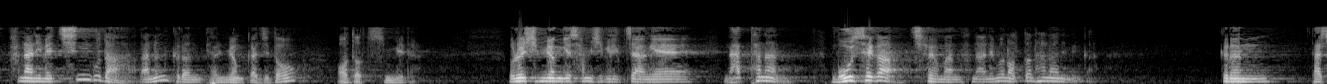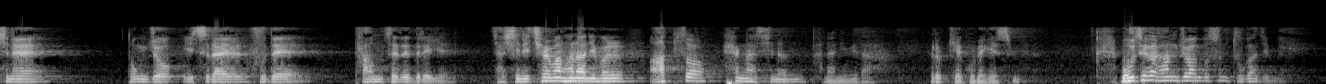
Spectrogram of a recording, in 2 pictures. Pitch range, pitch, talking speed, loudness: 115-150 Hz, 130 Hz, 255 characters per minute, -17 LUFS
